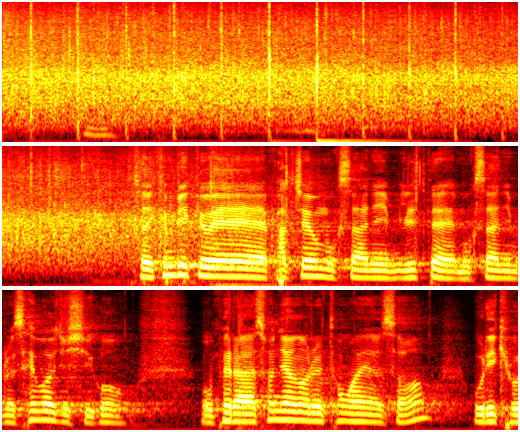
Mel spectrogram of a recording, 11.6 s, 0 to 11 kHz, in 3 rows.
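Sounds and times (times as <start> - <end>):
audience applauding: 0.0 - 6.2
speech: 4.9 - 11.6.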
